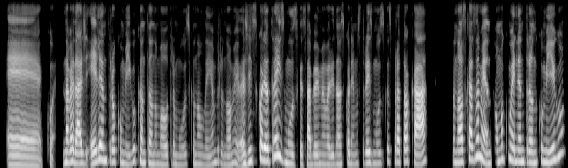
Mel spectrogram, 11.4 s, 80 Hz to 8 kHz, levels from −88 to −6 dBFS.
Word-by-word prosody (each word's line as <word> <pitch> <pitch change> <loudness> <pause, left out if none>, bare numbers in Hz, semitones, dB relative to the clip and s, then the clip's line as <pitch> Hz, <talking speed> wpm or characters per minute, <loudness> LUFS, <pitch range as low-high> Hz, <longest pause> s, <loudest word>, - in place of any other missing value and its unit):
Eh, 150 -5 +2
qua - - -9 0.2
na 190 0 +4
verdade 180 -3 +4
ele 190 +8 +3
entrou 225 -4 +2
comigo 185 +1 -6
cantando 185 -4 -3
uma 165 -1 -6
outra 170 +2 -6
música, 160 +2 -11
não 165 -1 -8
lembro 170 +5 -9
o - - -14
nome, 160 +4 -6
a 170 - 0
gente 205 +4 -1
escolheu 220 -2 +4
3 300 -2 +3
músicas, 165 -3 -4
sabe? 160 +1 +1
E - - -3
meu 165 0 -7
marido, 160 0 -4
nós 165 +1 -2
escolhemos 170 -1 -6
3 185 0 -1
músicas 180 +3 -10
para 195 -2 0
tocar 195 -1 +4 0.5
no 200 - -6
nosso 195 +1 +3
casamento, 235 - +3
uma 225 +5 -1
com 245 0 -3
ele 210 -2 +2
entrando 195 -2 +1
comigo 225 - 0
185 Hz, 200 wpm, -21 LUFS, 165-205 Hz, 0.5 s, na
